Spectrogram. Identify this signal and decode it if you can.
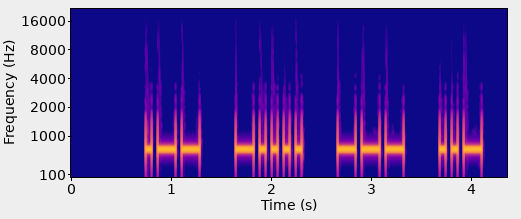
Morse code, heard as a keyed tone, about 20 wpm, spaced as for 14 wpm, 700 Hz. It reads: W6OU
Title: 213 Lesson 34g - Number 8 - Call Signs 20wpm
